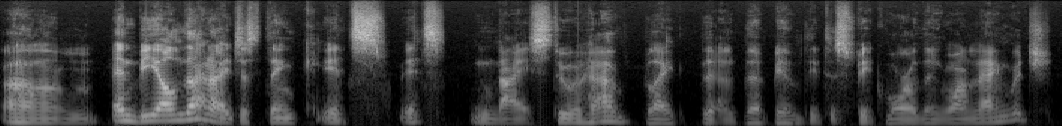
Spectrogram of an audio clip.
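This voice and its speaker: A man's voice: fairly low pitch, unhurried, no echo. A man from Israel with an Israeli accent, a native Hebrew speaker talking hesitantly as a guest parent. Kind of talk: casual conversation.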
